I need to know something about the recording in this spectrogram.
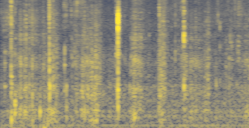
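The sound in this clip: Crisp crunching bites into a chocolate-soaked Nanbu rice cracker: a few quiet, brittle cracks with a couple of sharper snaps, heard alone without talk.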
